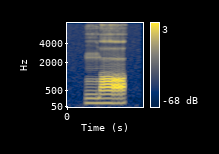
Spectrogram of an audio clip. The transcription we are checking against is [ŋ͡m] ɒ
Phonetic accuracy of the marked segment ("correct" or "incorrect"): correct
